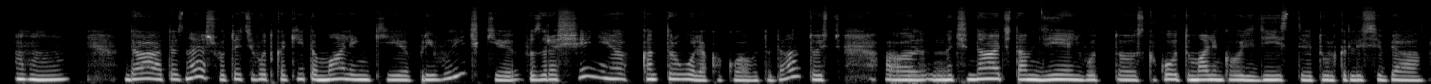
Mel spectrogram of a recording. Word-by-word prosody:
Мгм, 230 -1 +4 0.5
да, 245 +2 -1
ты 230 +1 -6
знаешь, 300 +7 -2
вот 215 +1 -6
эти 230 -1 -5
вот 230 -1 -4
какие-то 225 +1 -4
маленькие 215 -2 +2
привычки 215 - -3
возвращения 250 - -3
контроля 235 -4 0
какого-то, 185 +1 -4
да. 270 - -5
То 220 - -3
есть, 210 -3 -3 0.4
а, 205 -2 +2
начинать, 225 +4 +2
там, 225 -1 +5
день 220 +1 +5
вот, 205 0 -2 0.2
э, 205 -1 0
с 185 - -8
какого-то 210 0 -2
маленького 210 0 +4
с 195 -1 +3
действия 200 0 0
только 200 +1 -2
для 200 0 0
себя, 195 0 -2
215 Hz, 125 wpm, -21 LUFS, 205-235 Hz, 0.5 s, там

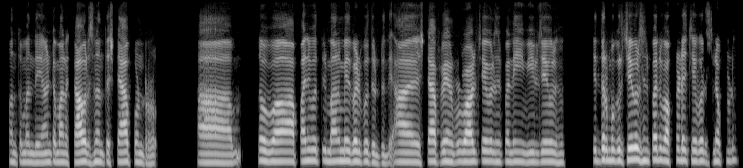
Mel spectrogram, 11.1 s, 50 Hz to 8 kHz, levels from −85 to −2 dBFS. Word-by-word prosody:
కొంతమంది 160 -1 -4
అంటే, 165 +1 -3
మనకు 155 -3 -3
కావాల్సినంత 165 -1 +2
స్టాఫ్ 170 -2 +1
ఉండరు. 145 -3 -5 0.7
ఆహ్, 150 -1 +2 0.4
సో, 190 - +2 0.3
ఆ - - +5 0.3
పని 180 +1 +1
ఒత్తిడి 185 -1 -5
మన 175 0 +1
మీద 180 -1 +2
పడిపోతుంటుంది. 155 -5 -2 0.5
స్టాఫ్ 175 -1 +1
లేనప్పుడు 170 -1 0
వాళ్లు 170 0 +4
చేయవలసిన 175 -2 -1
పని, 170 0 -2 0.2
వీళ్లు 160 -1 -3
చేయవలసిన 170 -2 -1 0.5
ఇద్దరు 190 +2 +1
ముగ్గురు 185 -3 0
చేయవలసిన 200 -3 +4
పని 200 0 +3
ఒక్కడే 190 +1 -2
చేయవలసినప్పుడు 175 0 -3
170 Hz, 145 wpm, -23 LUFS, 155-180 Hz, 0.7 s, ఆ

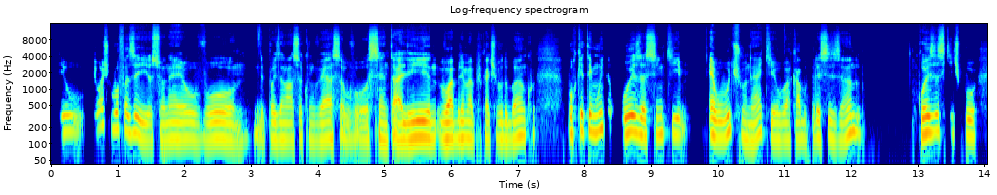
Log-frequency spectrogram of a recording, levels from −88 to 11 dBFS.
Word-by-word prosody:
eu 170 +1 -4 0.2
eu 190 - -6
acho 215 - -5
que - - -19
vou 185 - +2
fazer 165 -4 0
isso, 115 -2 -2
né, 125 +1 -1
eu 120 -1 -2
vou, 120 -1 0 0.3
depois 125 -1 -4
da 125 - -1
nossa 120 -1 -3
conversa, 120 +2 -2
eu - - -3
vou 65 +1 -3
sentar 115 - +2
ali, 130 +3 +5
vou 125 -1 +5
abrir 130 +1 +2
meu 130 -1 0
aplicativo 120 0 -5
do 120 - -2
banco, 140 +4 -2 0.5
porque 155 +3 +2
tem 175 +1 +2
muita 180 +4 0
coisa, 155 -1 +6
assim, 150 +2 -1
que 150 -2 -4 0.3
é 150 - +6
útil, 135 - 0
né, 120 +8 -2
que 155 -6 -5
eu 120 0 -2
acabo 120 0 -4
precisando, 130 +6 -2 0.8
coisas 160 +3 +5
que - - -19
tipo, 140 -2 -3
130 Hz, 170 wpm, -25 LUFS, 120-155 Hz, 0.8 s, coisa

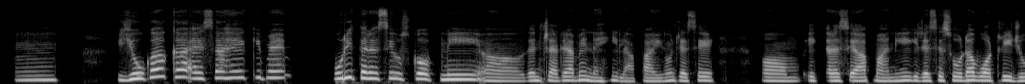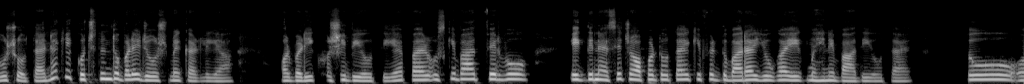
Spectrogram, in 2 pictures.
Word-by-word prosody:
उम, 205 +1 -2 0.6
योगा 265 - +4
का 345 0 +4
ऐसा 275 +3 0
है 305 +1 0
कि 320 +2 -7
मैं 310 0 +1 0.5
पूरी 280 +4 +5
तरह 280 -2 +4
से 280 +3 -3
उसको 255 0 +2
अपनी 225 +2 +3
अ, - - -6 0.4
दिनचर्या 180 0 0
में 200 +2 0
नहीं 165 +1 -3
ला 155 -2 -6
पाई 150 -2 -3
हूँ। 175 +2 -2
जैसे 180 +1 -2 0.5
अम, 160 -1 -2
एक 175 - -4
तरह 175 0 +2
से 175 +2 -2
आप 170 +1 -1
मानिए 170 +2 -1
कि 180 - -1
जैसे 170 +2 -1
सोडा 180 +2 +1
वाटरी 185 +1 +1
जोश 190 +3 -1
होता 160 -2 -2
है 160 - +1
ना 280 - +1
कि 330 +1 -4
कुछ 230 -6 +1
दिन 255 -1 +5
तो 260 - +4
बड़े 225 +2 +3
जोश 185 -2 0
में 185 -1 -1
कर 165 -3 -5
लिया 155 -1 -7 0.5
और 175 - 0
बड़ी 175 +1 +1
खुशी 195 +3 0
भी 180 -2 -1
होती 165 -1 -3
है, 185 +3 -1
पर 205 0 +1
उसके 225 +4 -3
बाद 245 -1 +3
फिर 240 -2 +4
वो 235 0 +2 0.4
एक 220 -3 +4
दिन 230 -1 +4
ऐसे 215 +3 +1
चौपट 225 -1 +2
होता 220 +1 0
है 230 - +2
कि 230 +1 -5
फिर 230 0 -3
दोबारा 190 0 +3
योगा 200 -1 +1
1 190 -1 +1
महीने 185 0 +1
बाद 155 -1 -2
ही 160 - -4
होता 155 0 -9
है। 155 0 -10 0.6
तो 225 0 +3
195 Hz, 210 wpm, -22 LUFS, 175-230 Hz, 0.6 s, पूरी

